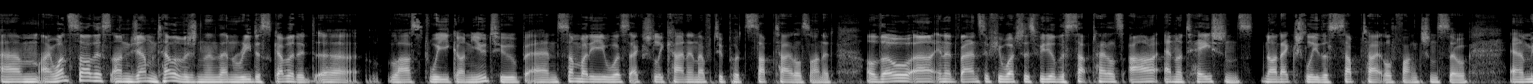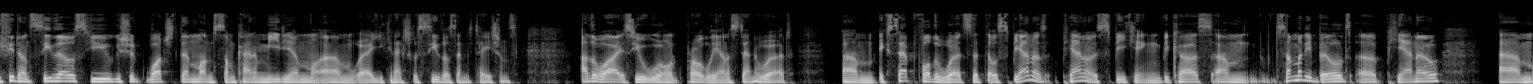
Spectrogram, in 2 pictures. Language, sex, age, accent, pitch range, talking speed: English, male, 20-39, German, 110-125 Hz, 185 wpm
